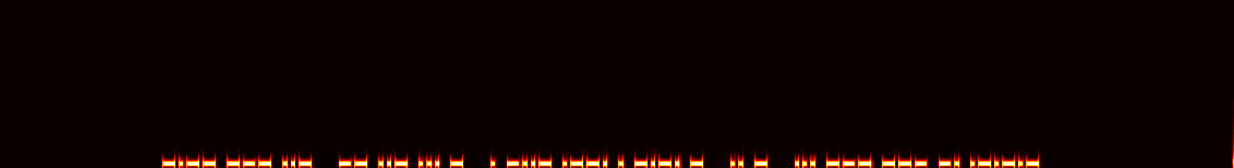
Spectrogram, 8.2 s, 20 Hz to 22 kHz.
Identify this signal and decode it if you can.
Morse code, heard as a keyed tone, about 44 wpm, 700 Hz. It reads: YOU MUST EXPECT IT SOON.
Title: Sentences from Top 1100 Words 45wpm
